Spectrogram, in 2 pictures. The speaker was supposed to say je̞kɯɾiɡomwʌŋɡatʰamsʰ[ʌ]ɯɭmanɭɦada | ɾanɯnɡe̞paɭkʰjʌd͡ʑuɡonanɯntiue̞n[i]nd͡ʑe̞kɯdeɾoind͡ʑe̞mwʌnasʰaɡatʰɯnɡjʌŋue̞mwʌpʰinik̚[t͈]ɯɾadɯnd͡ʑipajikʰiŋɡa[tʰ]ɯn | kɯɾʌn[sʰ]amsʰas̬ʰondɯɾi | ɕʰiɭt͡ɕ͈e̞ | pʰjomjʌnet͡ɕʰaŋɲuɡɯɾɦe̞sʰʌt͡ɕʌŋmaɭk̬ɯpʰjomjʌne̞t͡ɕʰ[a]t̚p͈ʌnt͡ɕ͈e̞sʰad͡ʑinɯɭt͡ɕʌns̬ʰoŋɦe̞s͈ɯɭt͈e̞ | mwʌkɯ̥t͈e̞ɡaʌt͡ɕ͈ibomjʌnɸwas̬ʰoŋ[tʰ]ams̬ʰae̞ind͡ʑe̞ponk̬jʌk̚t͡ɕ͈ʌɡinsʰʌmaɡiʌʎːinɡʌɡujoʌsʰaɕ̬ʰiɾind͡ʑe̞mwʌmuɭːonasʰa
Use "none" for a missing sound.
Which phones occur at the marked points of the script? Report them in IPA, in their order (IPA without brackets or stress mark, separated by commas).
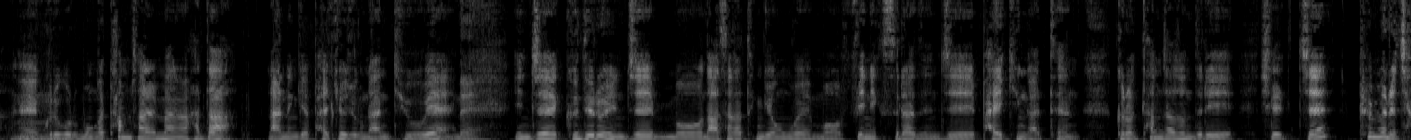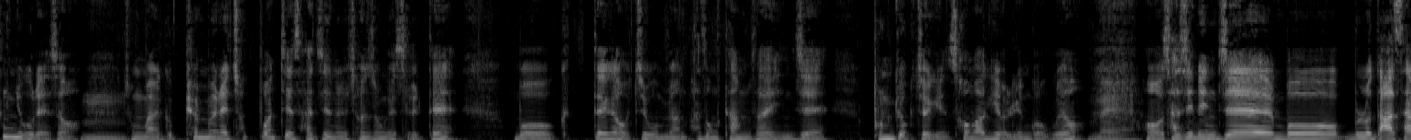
a, i, s͈, tʰ, tʰ, ʌ, tʰ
